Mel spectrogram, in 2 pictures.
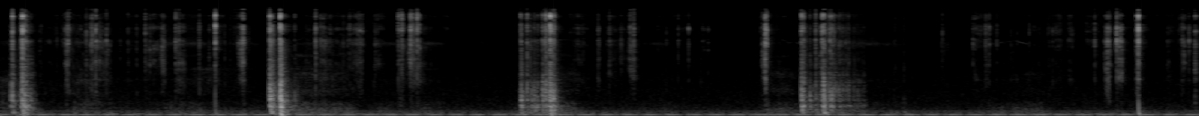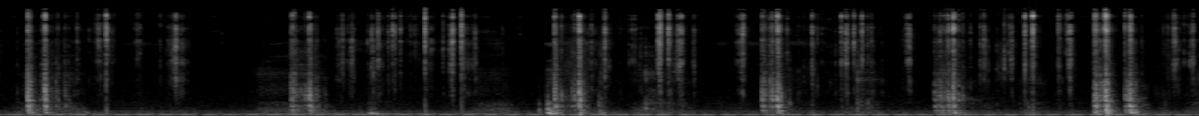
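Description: Kennedy half dollars clinking against one another as they are flipped one at a time and set on a stack. The sharp metallic clicks come in small clusters every few seconds.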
